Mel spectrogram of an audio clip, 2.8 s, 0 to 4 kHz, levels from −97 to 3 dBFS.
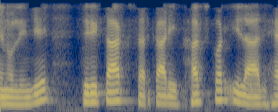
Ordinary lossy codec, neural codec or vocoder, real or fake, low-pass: MP3, 32 kbps; autoencoder, 48 kHz, 32 numbers a frame, DAC-VAE, trained on Japanese speech; fake; 3.6 kHz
